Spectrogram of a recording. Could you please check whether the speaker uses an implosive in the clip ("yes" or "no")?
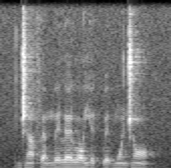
no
